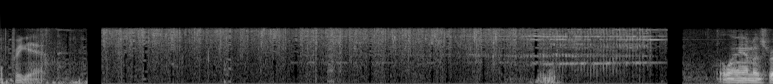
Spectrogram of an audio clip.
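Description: Meat sizzles in a hot oven.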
